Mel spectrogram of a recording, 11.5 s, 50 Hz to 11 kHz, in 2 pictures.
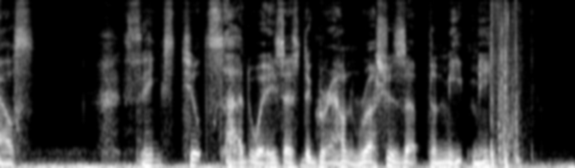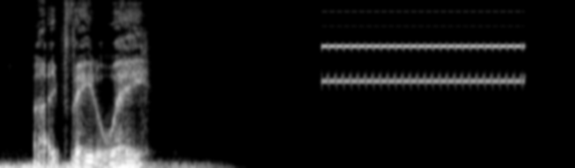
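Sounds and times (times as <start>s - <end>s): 
speech: 0.1s - 0.4s, 1.3s - 5.3s, 6.1s - 7.3s
mobile phone ringtone: 9.0s - 11.0s.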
